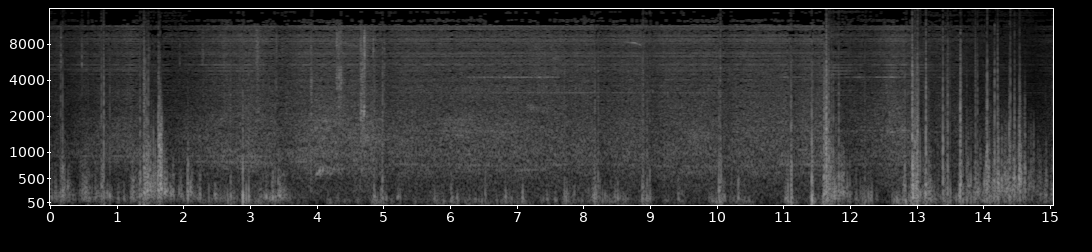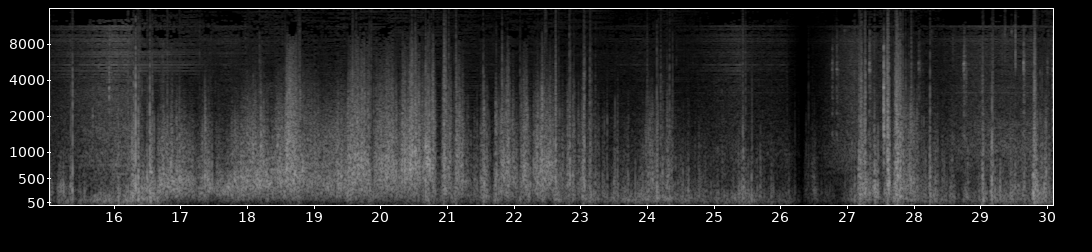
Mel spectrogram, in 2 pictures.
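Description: Wind buffeting the microphone, with scattered short bumps, and a brief lull near the end.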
